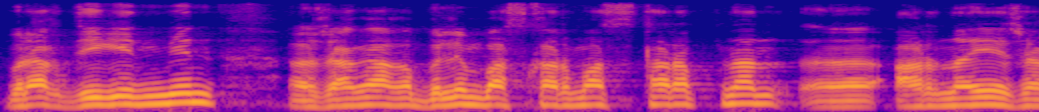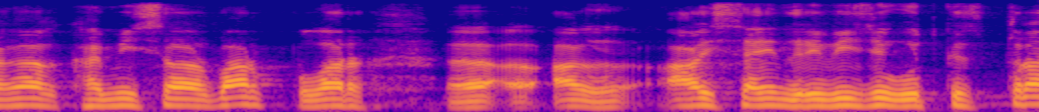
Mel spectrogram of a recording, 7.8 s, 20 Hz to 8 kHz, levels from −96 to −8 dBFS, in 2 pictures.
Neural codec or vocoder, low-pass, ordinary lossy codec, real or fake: none; 7.2 kHz; none; real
